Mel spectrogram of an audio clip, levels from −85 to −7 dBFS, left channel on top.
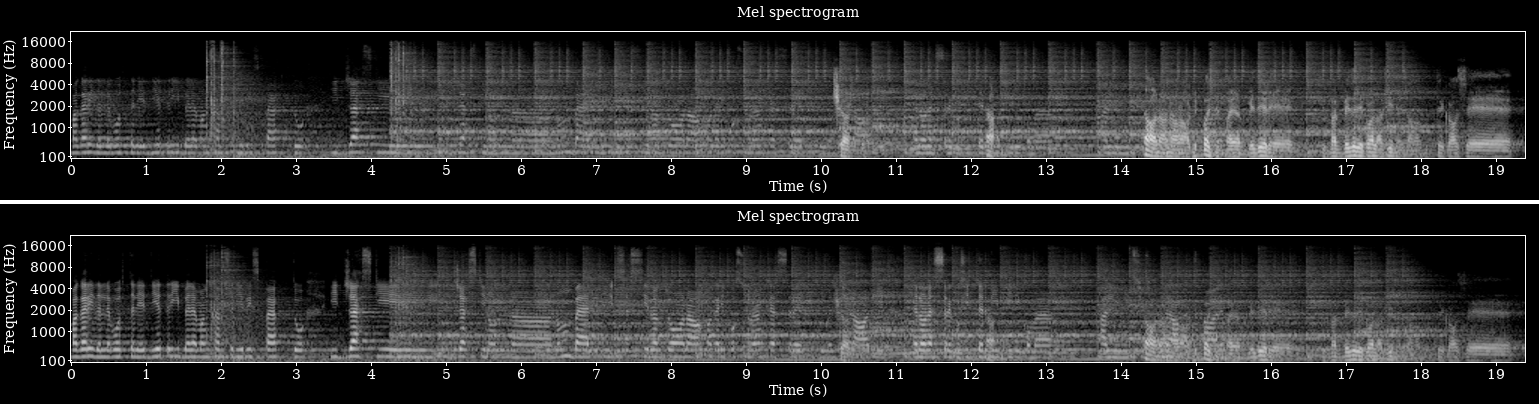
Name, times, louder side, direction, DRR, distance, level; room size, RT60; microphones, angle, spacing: voice 1, 0.0-13.1 13.7-15.4, right 5 dB, 90° right, 13 dB, 0.6 m, -38 dB
sound 1, 1.0-5.4, left 5 dB, 50° left, 1.1 m, -45 dB
sound 2, 4.2-18.0, left 1 dB, 10° left, 2.2 m, -40 dB
voice 2, 10.2-10.6 12.2-12.4 14.3-16.3 16.6-19.2, left 6 dB, 70° left, 16 dB, 0.4 m, -31 dB
19.5 x 9.6 x 7.2 m, 2.8 s
head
